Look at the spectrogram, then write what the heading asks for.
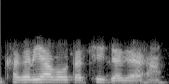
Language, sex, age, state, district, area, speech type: Urdu, female, 30-45, Bihar, Khagaria, rural, conversation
